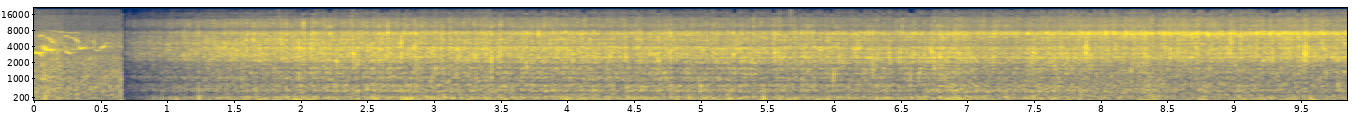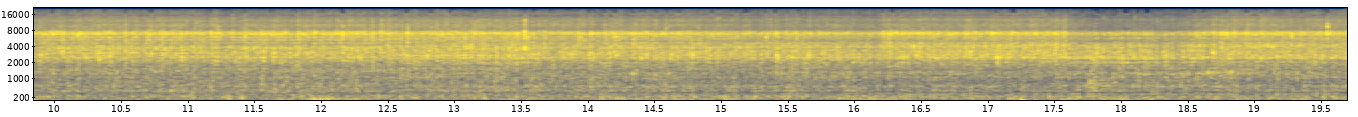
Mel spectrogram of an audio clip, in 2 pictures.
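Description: Drinking water rushes steadily into a bottle with a continuous gushing hiss, starting with a brief clunk and running unbroken to the end, at a farmhouse in Latvia.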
